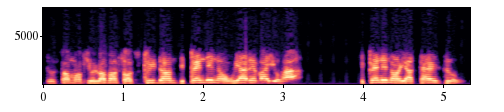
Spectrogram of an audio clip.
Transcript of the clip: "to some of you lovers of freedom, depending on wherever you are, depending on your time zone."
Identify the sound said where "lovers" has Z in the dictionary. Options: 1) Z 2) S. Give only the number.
2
